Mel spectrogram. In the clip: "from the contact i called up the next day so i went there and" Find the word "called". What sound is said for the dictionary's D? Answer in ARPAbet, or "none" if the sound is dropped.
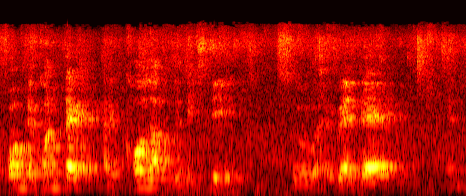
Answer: none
